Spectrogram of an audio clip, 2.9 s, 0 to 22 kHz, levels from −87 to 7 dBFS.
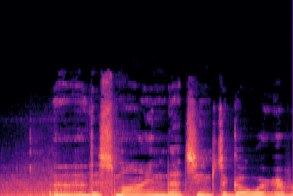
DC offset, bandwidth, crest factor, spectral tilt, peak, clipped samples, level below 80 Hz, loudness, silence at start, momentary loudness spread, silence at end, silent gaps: under 0.1%; 13.5 kHz; 10 dB; -6 dB/octave; -2 dBFS; under 0.1%; -40 dBFS; -12 LUFS; 0 s; 5 LU; 0 s; none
